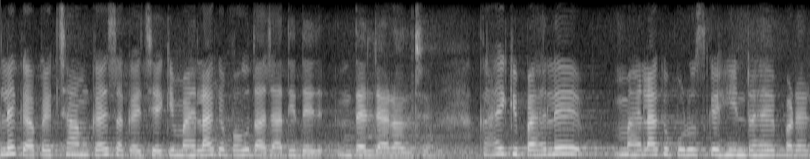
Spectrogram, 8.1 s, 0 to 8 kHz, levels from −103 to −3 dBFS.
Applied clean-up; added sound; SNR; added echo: none; none; none; none.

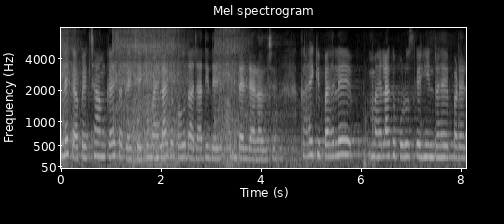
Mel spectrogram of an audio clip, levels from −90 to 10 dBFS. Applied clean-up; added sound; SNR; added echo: none; Domestic sounds, home sounds; 11 dB; none.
